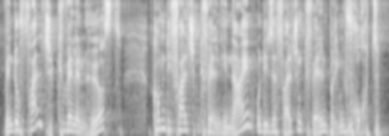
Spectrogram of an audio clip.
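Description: A man's voice: fairly high pitch, expressive, moderate pace, a little mellow, husky. A man preaching a sermon at a healing service, emphatic and repetitive, counting through numbered points. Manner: emphatic, repeats key phrases, counts points.

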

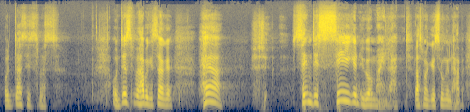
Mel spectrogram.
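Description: Male preacher, high voice, fervent sermon delivery with Amens, big reverberant church hall. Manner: emphatic preaching with Amens and questions to the congregation.

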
